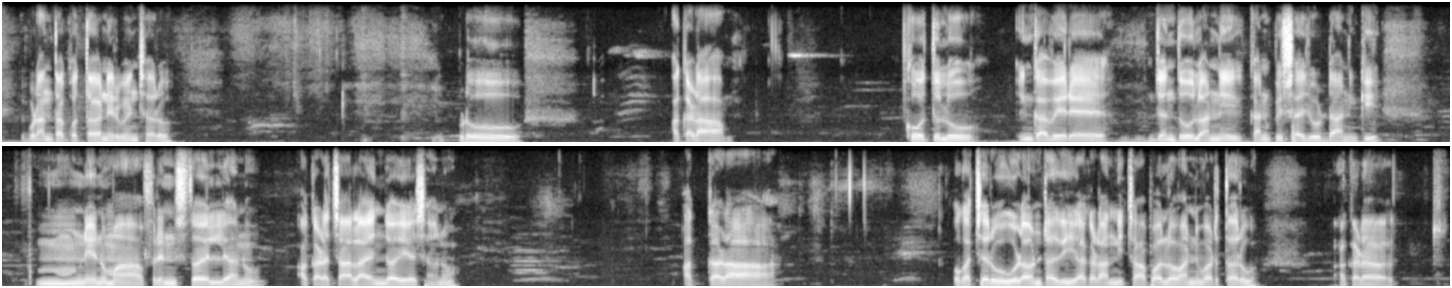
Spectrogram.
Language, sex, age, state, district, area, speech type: Telugu, male, 18-30, Telangana, Sangareddy, urban, spontaneous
